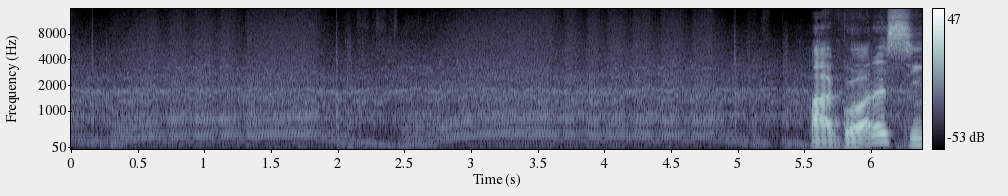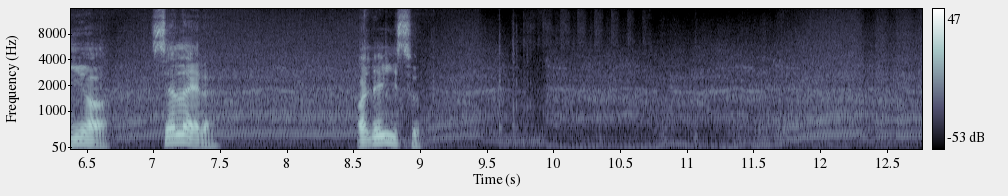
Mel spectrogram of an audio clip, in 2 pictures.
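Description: A car engine revs up and down steadily.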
